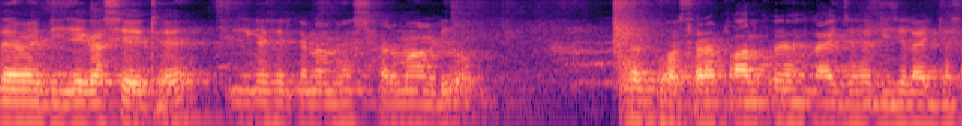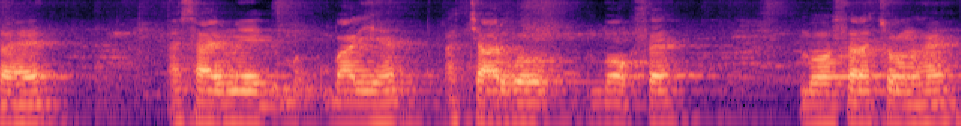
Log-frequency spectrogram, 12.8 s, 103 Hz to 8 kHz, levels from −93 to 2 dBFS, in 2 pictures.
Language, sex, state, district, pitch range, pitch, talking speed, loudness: Hindi, male, Uttar Pradesh, Hamirpur, 115-120 Hz, 120 Hz, 180 wpm, -17 LUFS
